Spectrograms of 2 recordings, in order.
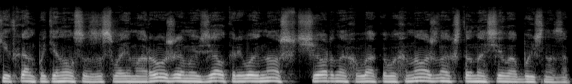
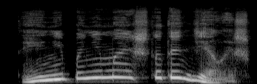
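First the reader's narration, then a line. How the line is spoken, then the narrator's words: Hiss. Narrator (Russian): прошипел Наби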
